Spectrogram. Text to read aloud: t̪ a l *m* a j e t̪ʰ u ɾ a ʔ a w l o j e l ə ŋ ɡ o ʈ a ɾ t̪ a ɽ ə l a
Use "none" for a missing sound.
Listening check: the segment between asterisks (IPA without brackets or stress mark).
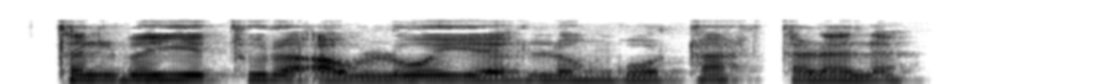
b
